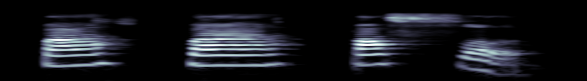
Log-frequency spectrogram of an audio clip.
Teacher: Jadi jangan dipikirin shortnya dulu, tapi yang dipikirinnya fa dulu. Fa kan huruf tipis, lidahnya lebih rileks.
